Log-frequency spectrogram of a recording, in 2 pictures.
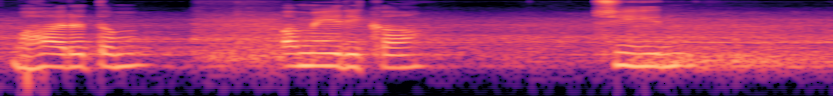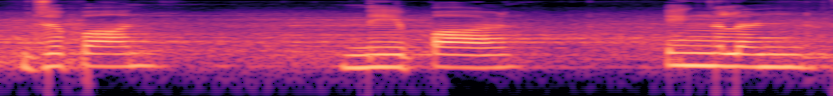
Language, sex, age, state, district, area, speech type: Sanskrit, female, 18-30, Maharashtra, Beed, rural, spontaneous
